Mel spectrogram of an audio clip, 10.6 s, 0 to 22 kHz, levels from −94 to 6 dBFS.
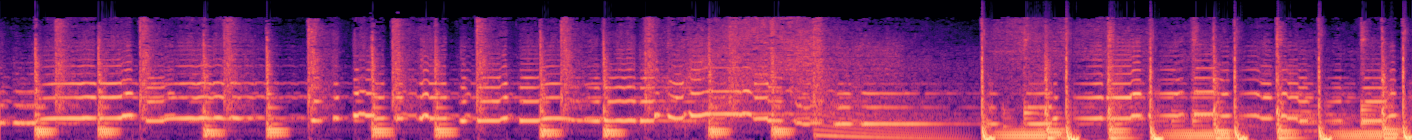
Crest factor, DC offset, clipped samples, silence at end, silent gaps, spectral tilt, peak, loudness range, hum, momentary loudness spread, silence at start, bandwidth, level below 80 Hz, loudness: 10 dB; under 0.1%; 1%; 0 s; none; -5.5 dB/octave; 0 dBFS; 2 LU; none; 6 LU; 0 s; 14 kHz; -18 dBFS; -11 LUFS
